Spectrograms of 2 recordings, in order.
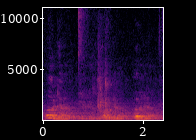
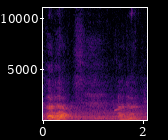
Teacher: Nowadays, even people of my age say, oh no, we've lost that old rounded throughout quality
